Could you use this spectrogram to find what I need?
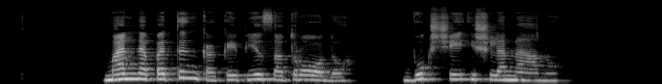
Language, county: Lithuanian, Tauragė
